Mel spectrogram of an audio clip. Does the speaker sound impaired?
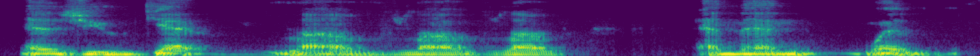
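Yes: aphasia after stroke; words come out slowly, long silences, slow to answer, hard to weave complex stories.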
